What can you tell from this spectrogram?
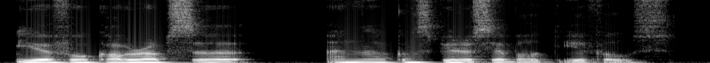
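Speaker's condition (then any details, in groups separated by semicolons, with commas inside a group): No condition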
